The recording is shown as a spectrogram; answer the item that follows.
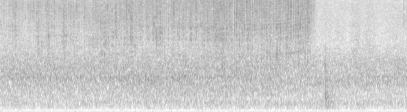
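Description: Garden hose spray nozzle on its "full" setting: a faint, steady hiss of spraying water, whose upper part drops away about three seconds in.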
